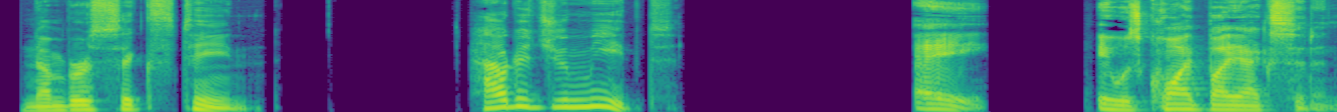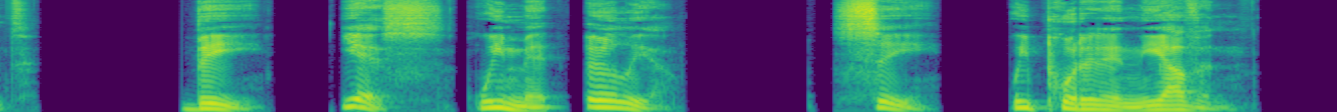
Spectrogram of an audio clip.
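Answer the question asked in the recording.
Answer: A: It was quite by accident.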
